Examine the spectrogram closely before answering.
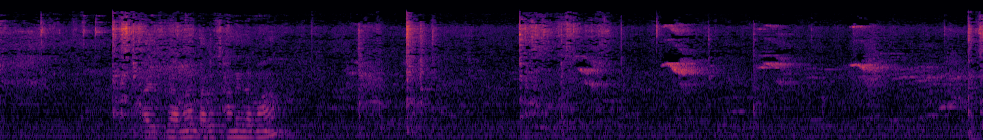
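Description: A metal spatula scrapes and clinks against a steel pan.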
